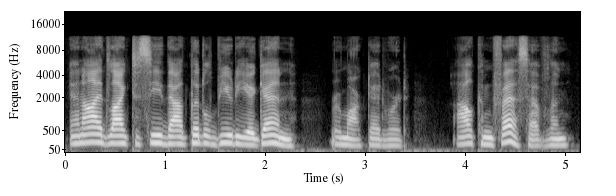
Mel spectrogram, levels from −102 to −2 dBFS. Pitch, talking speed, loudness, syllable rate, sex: 160 Hz, 165 wpm, -19 LUFS, 5.3 syllables/s, female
